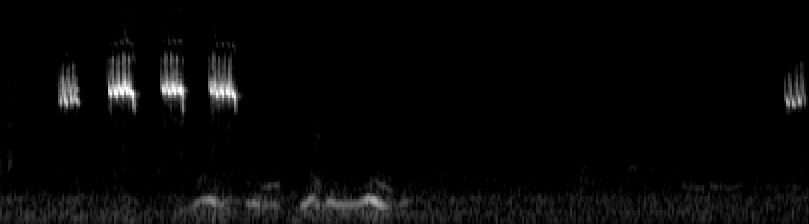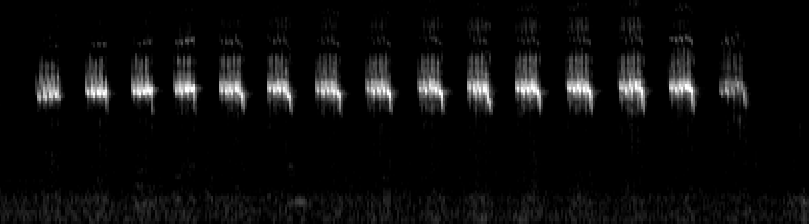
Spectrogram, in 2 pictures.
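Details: Chinese francolin chick luring its mother with high peeping calls: three notes, a soft low wavering sound, a pause of several seconds, then a long even run of about fifteen downslurred peeps.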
